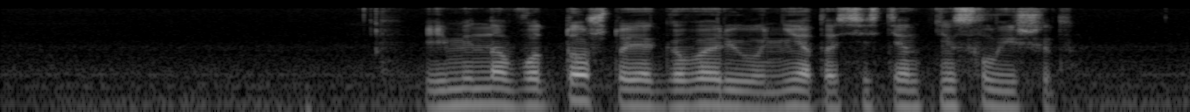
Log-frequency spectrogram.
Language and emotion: Russian, neutral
